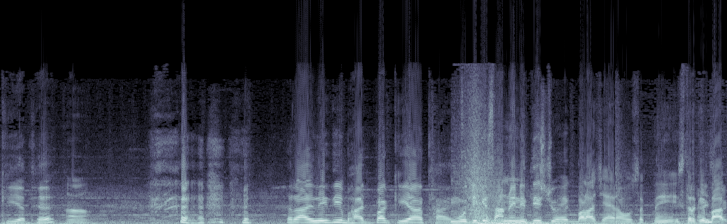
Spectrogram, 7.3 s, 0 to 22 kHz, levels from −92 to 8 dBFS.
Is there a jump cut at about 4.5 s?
yes; 1 cut; at 4.5 s

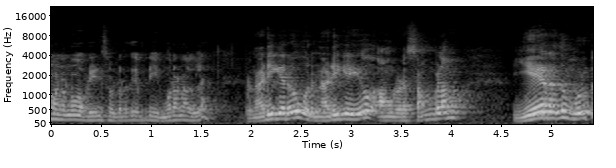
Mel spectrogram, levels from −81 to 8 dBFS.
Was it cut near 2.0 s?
yes; 1 cut; at 2.0 s

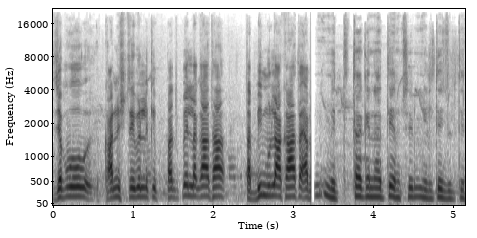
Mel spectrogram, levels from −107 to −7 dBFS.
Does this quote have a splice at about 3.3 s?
yes; 1 cut; at 3.3 s

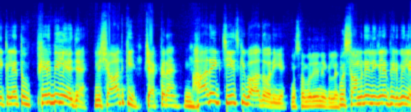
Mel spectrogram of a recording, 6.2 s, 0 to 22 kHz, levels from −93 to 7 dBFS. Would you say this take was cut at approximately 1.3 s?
yes; 2 cuts; at 1.3 s, 4.3 s

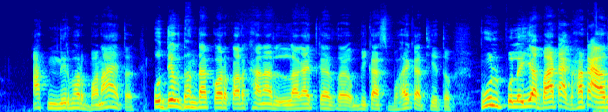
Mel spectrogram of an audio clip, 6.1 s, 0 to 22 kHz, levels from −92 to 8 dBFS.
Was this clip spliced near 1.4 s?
yes; 1 cut; at 1.4 s

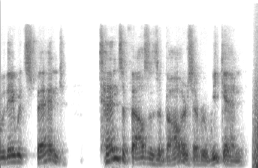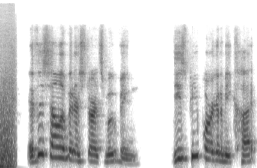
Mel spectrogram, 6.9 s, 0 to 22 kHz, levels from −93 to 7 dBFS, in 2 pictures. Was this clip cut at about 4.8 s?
no; 1 cut; at 3.5 s

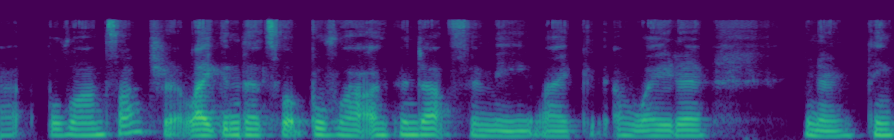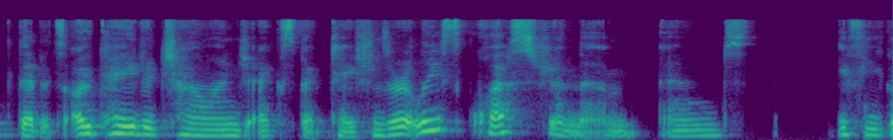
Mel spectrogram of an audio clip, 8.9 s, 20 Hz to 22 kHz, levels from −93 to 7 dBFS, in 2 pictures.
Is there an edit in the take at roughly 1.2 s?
yes; 1 cut; at 1.2 s

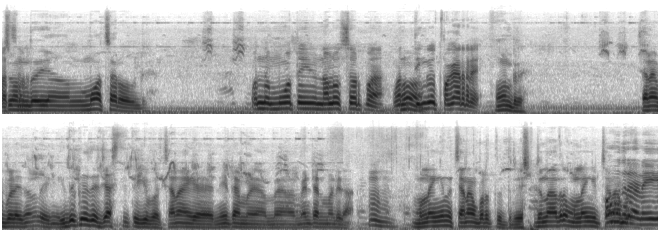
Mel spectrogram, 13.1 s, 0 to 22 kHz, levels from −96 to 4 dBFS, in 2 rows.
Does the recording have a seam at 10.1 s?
yes; 1 cut; at 10.1 s

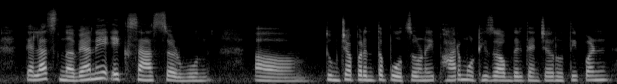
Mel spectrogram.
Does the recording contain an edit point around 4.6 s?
no; 0 cuts

